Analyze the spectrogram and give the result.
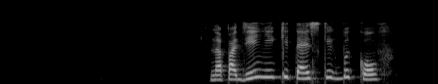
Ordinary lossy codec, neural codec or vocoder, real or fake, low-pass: none; codec, 16 kHz, 16 kbps, FunCodec, trained on LibriTTS, 50 frames a second; fake; 7.2 kHz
